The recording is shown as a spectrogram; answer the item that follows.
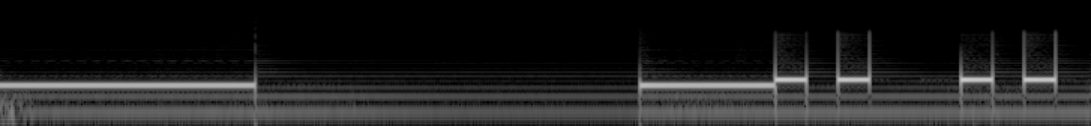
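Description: Telephone ringback tone while placing a call in Spain: a steady mid-pitched tone sounds for about a second and a half, falls silent for a few seconds, then returns and gives way to several short, slightly higher beeps over a low hum.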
